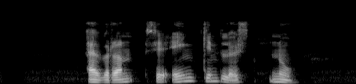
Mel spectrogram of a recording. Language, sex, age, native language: Icelandic, male, 40-49, Icelandic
